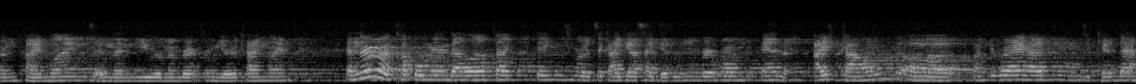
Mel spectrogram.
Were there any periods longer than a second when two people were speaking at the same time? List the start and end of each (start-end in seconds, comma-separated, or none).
none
